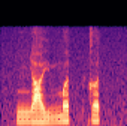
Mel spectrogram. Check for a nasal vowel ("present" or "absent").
absent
